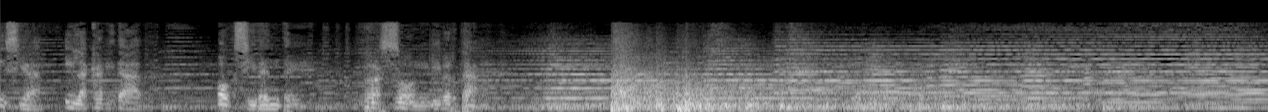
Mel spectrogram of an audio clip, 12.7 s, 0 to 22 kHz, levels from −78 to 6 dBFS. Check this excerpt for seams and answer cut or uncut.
cut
